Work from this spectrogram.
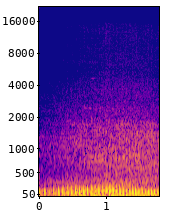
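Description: A Honda H'ness motorcycle idles in a traffic jam, its single engine throbbing loud and close in a steady, even rhythm.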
